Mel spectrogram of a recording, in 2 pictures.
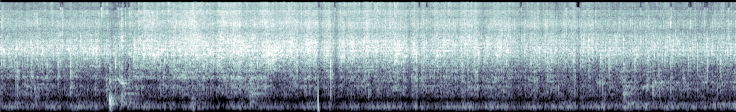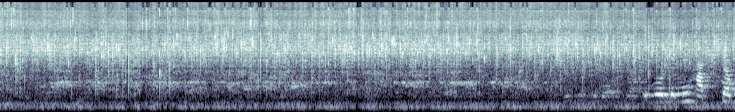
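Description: Chopped capsicum fries in hot oil for a mango chilli paneer, giving a steady, close sizzle throughout with occasional scraping and stirring, and a brief burst of crackle near the end.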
